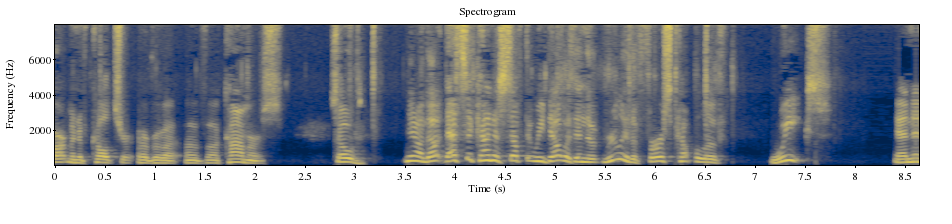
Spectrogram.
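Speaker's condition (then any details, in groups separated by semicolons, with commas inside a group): No condition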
